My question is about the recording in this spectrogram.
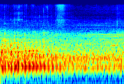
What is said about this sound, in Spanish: Miren, otro motociclista.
